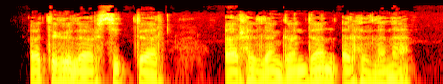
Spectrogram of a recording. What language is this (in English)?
Bashkir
